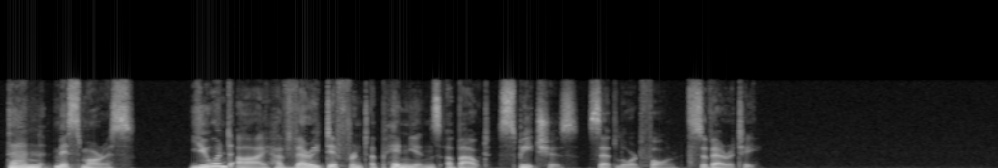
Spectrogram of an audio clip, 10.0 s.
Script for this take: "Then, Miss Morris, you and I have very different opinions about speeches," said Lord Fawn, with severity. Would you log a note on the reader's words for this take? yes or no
yes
